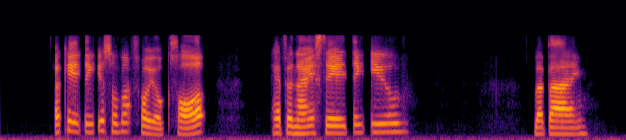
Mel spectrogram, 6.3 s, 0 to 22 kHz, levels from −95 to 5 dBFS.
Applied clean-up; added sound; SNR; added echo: neural diffusion model UNIVERSE++.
